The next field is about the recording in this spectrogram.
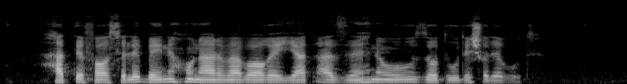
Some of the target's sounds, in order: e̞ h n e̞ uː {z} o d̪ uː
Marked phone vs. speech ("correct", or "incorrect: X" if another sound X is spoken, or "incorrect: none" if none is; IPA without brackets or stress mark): correct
